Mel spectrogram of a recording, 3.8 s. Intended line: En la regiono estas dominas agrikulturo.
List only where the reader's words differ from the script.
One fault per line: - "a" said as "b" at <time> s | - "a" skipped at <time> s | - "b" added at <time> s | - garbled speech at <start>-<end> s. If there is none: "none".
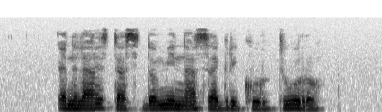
- "regiono" skipped at 0.9 s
